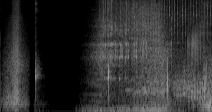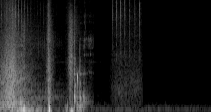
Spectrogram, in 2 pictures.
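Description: Animated logo sting sound effect: a short whoosh and a click, then a swelling whoosh with sharp pops and hits, ending in a quick run of ticks.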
